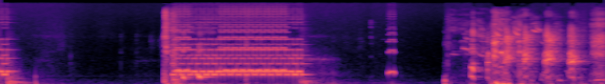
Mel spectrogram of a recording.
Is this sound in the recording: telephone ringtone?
yes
